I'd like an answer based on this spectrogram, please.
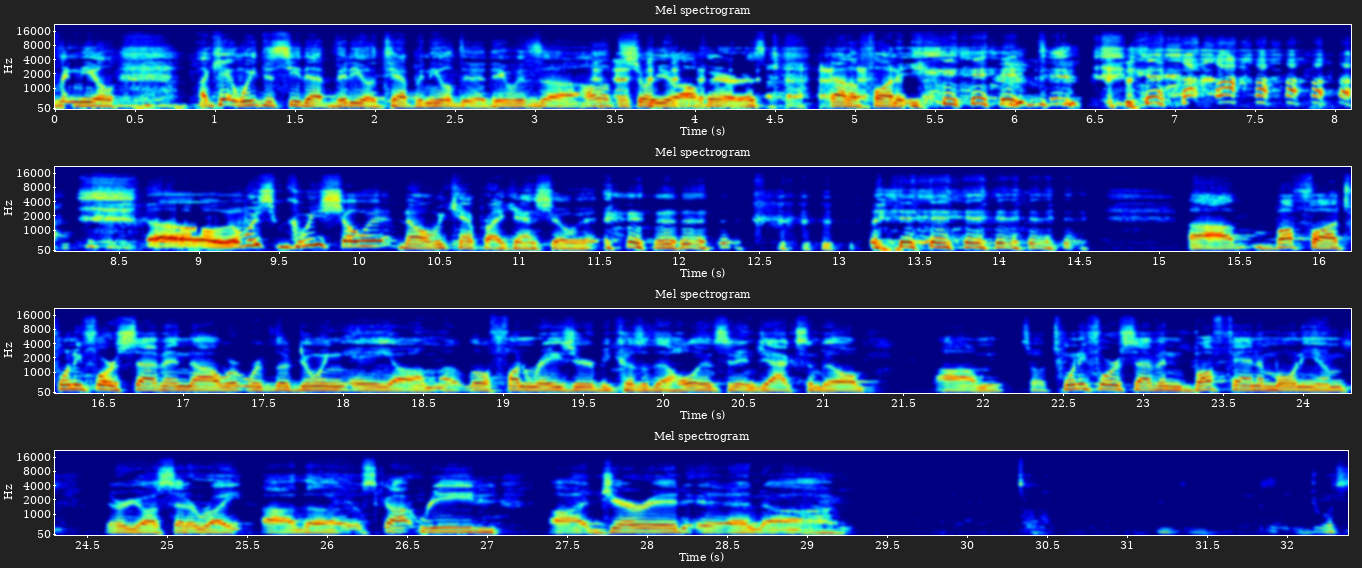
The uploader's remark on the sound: We're live from South Florida Bills Backers HQ, Brendan's Sports Bar!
